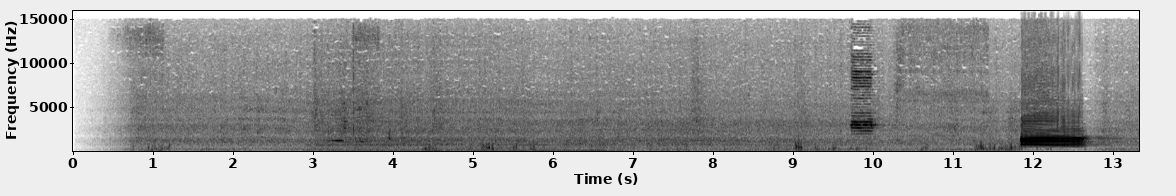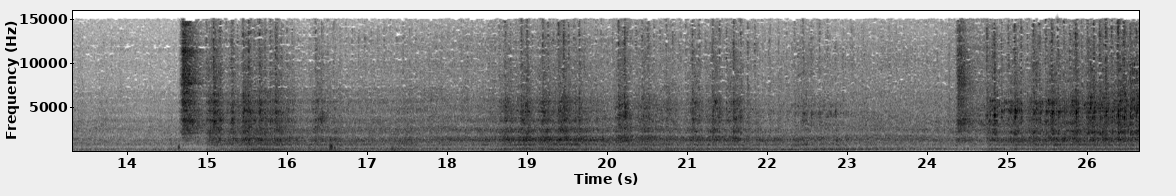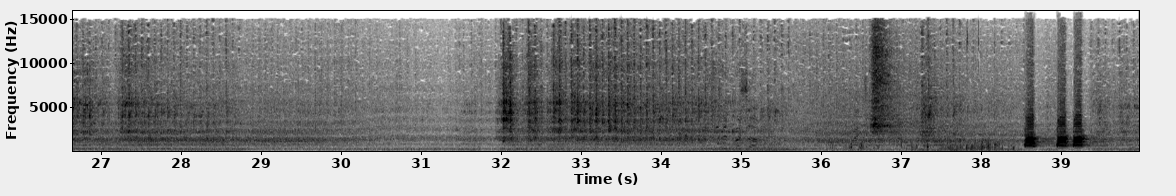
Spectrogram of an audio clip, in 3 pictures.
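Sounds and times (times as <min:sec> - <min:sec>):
fire truck engines running: 0:00.0 - 0:39.9
horn blast: 0:09.7 - 0:10.2, 0:11.8 - 0:13.1, 0:38.6 - 0:39.5.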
